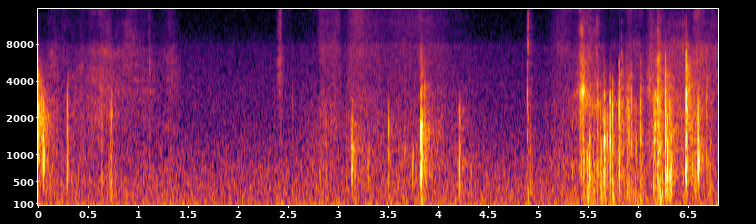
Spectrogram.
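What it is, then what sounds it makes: Glossy paper catalogue pages. Fingertips riffle and turn the thin pages of a thick, glossy Argos toy catalogue resting on a lap, flipping the paper. Sparse, crisp, bright page flicks and soft rustles stand out against a very quiet background. Near the end they build into a denser burst of rapid papery flips.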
